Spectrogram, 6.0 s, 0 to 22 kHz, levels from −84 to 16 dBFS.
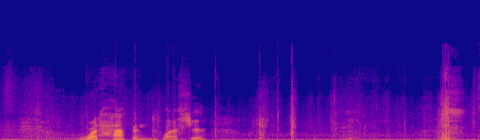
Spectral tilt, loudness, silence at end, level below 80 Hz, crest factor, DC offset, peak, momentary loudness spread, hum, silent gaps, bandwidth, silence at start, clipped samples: -5.5 dB/octave; -22 LUFS; 0 s; -40 dBFS; 24 dB; under 0.1%; 0 dBFS; 23 LU; none; none; 15 kHz; 0 s; under 0.1%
